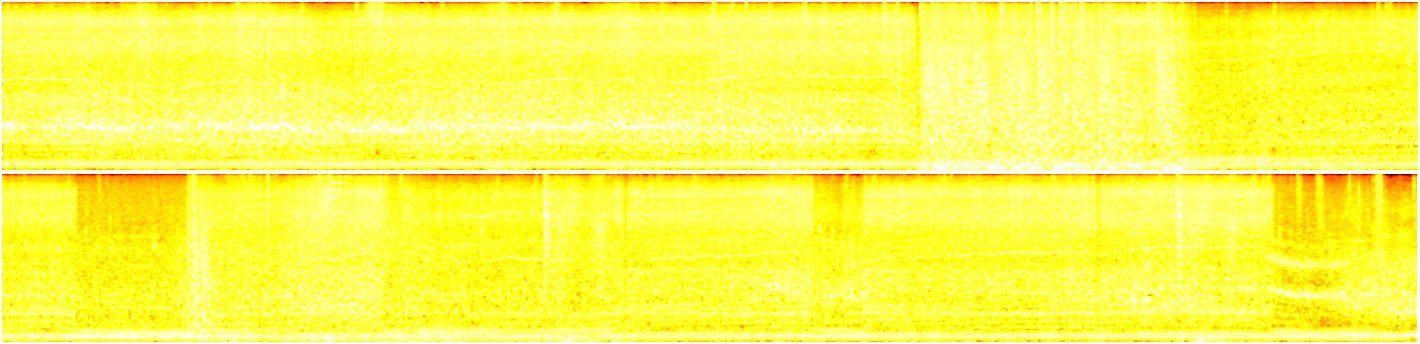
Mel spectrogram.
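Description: A car engine roars and revs steadily.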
